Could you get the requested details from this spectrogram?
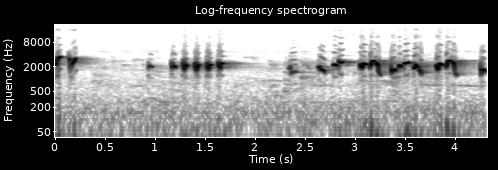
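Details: Yellow-vented bulbul song used as a lure for training, with bright bubbling phrases near the middle-high range, short chattering bursts and warbled notes in quick runs separated by brief pauses.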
